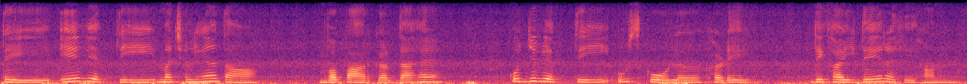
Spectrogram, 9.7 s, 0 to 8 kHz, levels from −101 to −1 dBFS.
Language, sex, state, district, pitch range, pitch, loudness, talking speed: Punjabi, female, Punjab, Kapurthala, 190-225 Hz, 205 Hz, -19 LUFS, 105 wpm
